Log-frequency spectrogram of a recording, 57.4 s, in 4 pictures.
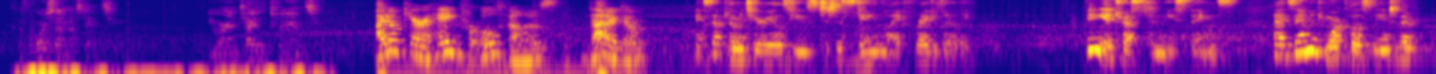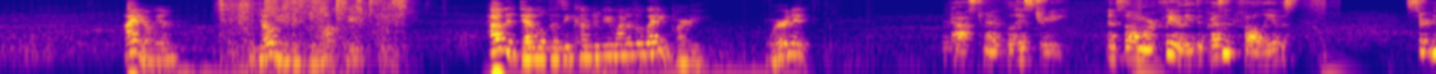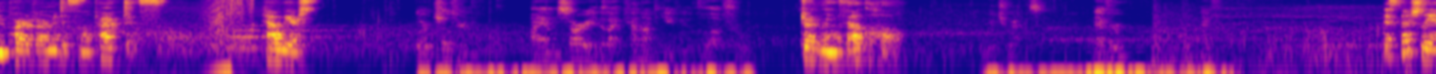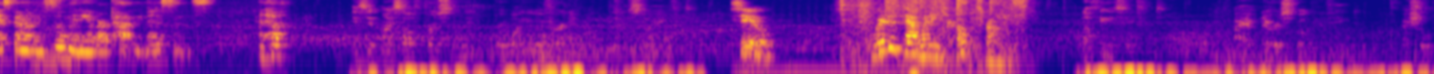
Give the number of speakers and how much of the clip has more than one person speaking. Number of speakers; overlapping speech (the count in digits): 3, no overlap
